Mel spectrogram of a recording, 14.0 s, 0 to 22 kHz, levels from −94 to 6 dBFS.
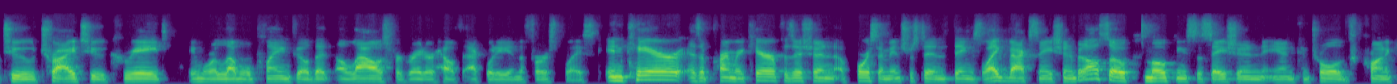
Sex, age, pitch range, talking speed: male, 30-49, 95-115 Hz, 180 wpm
